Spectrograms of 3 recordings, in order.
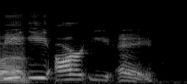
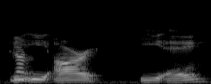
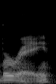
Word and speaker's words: Berea: It is not beret. Nope. looks, looks like it is Berea.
